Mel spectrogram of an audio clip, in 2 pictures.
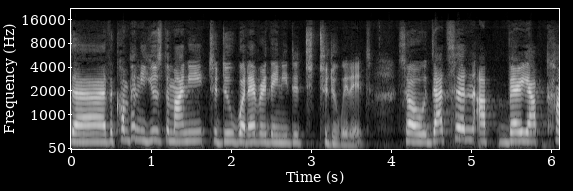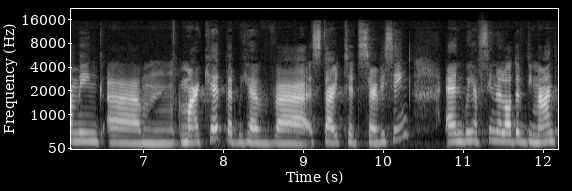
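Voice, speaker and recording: In a conference hall, a woman whose native language is Greek delivers an unscripted keynote presentation. Her voice sits on the high side with a sharp tone and a moderate pace, and she uses frequent fillers and restarts.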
